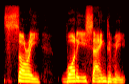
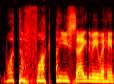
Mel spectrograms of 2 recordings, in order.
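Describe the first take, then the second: First: Each word slower and spelled out; slow it down for the confused listener. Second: Said in the usual way. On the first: Retold or imitated. To the servo guy, repeating the question slowly. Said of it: "And I slow down again". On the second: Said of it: "And I'm just like".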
